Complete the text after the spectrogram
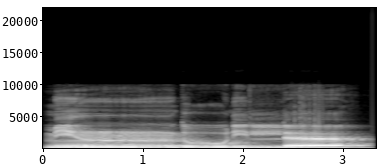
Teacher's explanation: സാക്കിന താനൂനും ശേഷം ദാലും ഇഖ്ഫാ ഹഖീഖി നൽകി മറച്ചു മണിക്കുക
